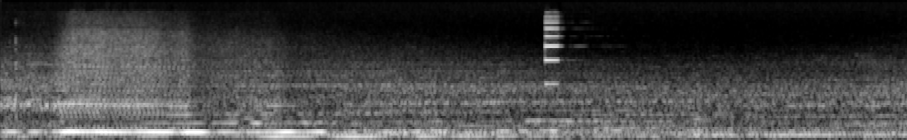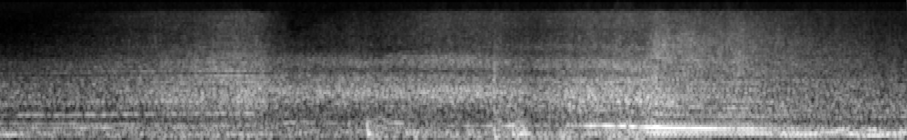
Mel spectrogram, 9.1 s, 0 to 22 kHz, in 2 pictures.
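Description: Gr3 race cars, including a Lexus and an Aston, howl through the Nurburgring hairpin in a Gran Turismo league race, several engines layered loud and close, revving and shifting continuously as they brake and accelerate.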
